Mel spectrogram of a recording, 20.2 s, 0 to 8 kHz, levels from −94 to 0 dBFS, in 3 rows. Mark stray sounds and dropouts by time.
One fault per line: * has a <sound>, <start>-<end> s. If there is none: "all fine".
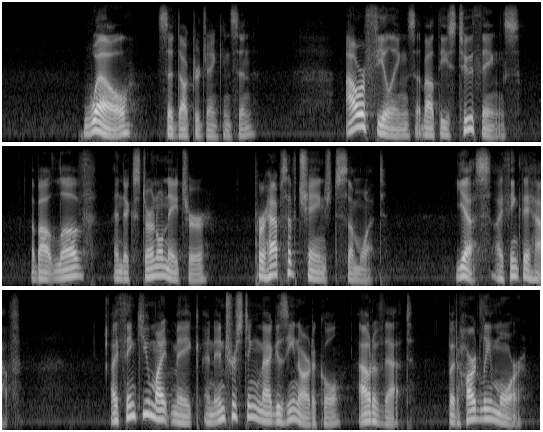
all fine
